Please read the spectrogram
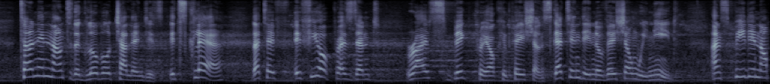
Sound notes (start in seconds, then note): none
